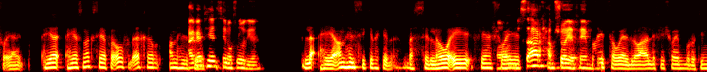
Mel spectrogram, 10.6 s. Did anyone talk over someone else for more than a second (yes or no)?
no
